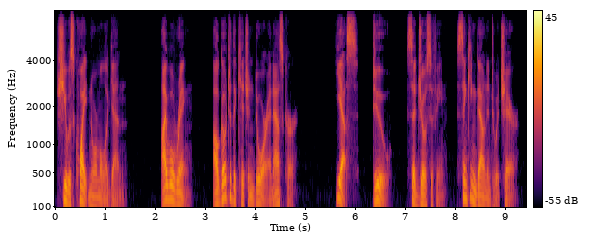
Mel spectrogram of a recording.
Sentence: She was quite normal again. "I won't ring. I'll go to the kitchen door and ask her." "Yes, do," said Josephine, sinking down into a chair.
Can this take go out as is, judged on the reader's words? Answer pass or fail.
fail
